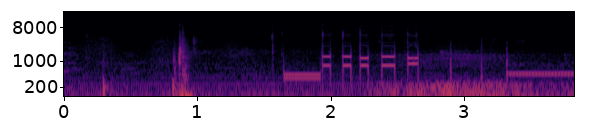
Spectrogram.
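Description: In the video game Alan Wake, a muffled thump, then a quick run of telephone keypad beeps, each tone short and distinct, followed by a steady held tone, all fairly quiet.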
